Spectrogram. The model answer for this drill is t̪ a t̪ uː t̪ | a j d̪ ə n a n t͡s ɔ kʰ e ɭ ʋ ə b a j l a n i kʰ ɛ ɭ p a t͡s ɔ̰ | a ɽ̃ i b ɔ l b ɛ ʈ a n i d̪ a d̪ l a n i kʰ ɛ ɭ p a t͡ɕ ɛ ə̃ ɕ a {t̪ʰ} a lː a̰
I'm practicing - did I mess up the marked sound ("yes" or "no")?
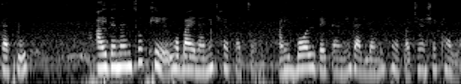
no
